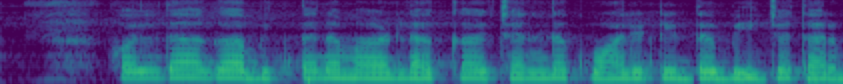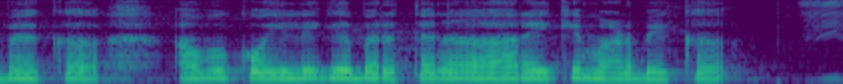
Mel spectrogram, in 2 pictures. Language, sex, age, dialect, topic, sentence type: Kannada, female, 18-24, Northeastern, agriculture, statement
